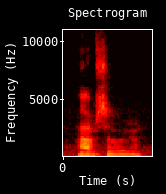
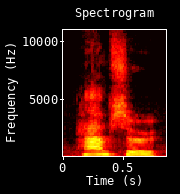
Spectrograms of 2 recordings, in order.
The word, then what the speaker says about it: Hampshire: Hamshshire.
